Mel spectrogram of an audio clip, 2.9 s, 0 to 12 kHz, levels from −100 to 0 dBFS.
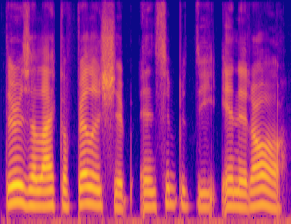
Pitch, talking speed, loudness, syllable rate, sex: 190 Hz, 225 wpm, -18 LUFS, 6.1 syllables/s, female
